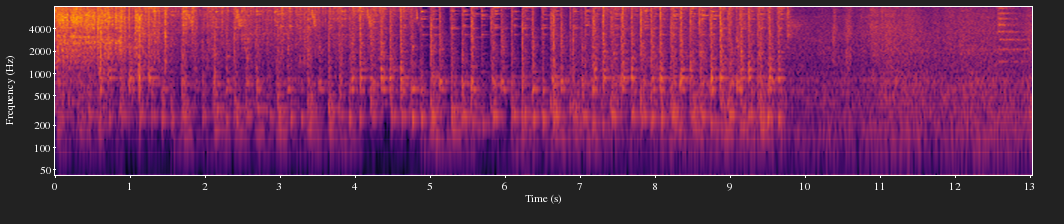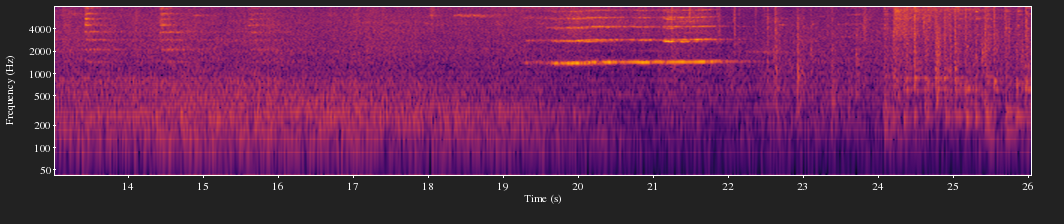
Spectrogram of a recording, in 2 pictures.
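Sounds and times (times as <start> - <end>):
electric train rumbling: 0.0 - 26.0
high steady brake squeal: 18.2 - 23.7.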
